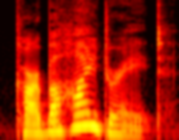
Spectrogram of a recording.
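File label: "carbohydrate", English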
